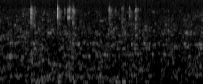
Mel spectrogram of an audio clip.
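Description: Near silence with faint computer keyboard clicking: a few short key clicks in two small bursts about a second apart, over a faint low room rumble.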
